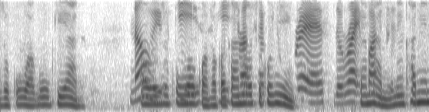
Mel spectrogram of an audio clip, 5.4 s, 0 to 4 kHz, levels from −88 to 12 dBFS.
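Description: From 0.14 to 0.23 s there is an echo leak. A very faint copy of the speech returns about 160 ms late. The far side's echo canceller likely left part of its loudspeaker pickup in the signal, which was then sent back.

Speech suppressed in double talk follows at 2.14 to 2.28 s, 2.56 to 2.77 s, 2.96 to 3.36 s, 3.54 to 3.85 s and 4.82 to 4.9 s. The speech dips by roughly 10 to 20 dB, deepest in the first. An echo canceller likely mistook it for echo while both sides talked. The narrow band, with nothing above 4 kHz, fits the G.711 call path.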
